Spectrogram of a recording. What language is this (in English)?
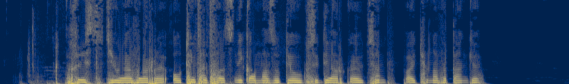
Armenian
